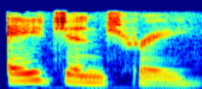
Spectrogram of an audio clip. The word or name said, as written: agentry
